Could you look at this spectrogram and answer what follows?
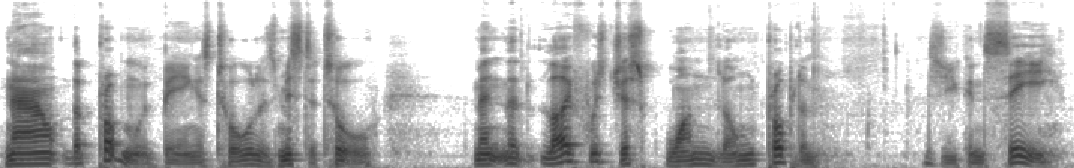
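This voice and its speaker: A man narrating a children's bedtime storybook aloud in an expressive read-aloud style. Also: lowish voice, a little slow.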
